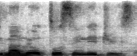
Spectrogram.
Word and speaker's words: Emmanuel Tosin Idris: to hi my name is my name is Emmanuel tosin Idris and I'm speaking all the way from Nigeria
